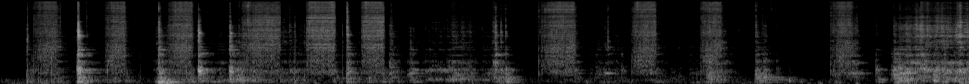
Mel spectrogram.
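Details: Roof turbine vent turning in the wind: repeated scratchy rubbing bursts from a dry center/top bearing dragging, before spraying WD-40 into it.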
